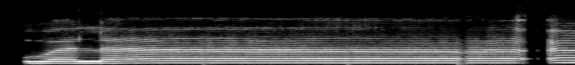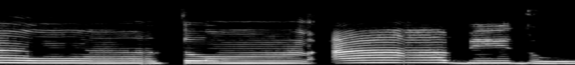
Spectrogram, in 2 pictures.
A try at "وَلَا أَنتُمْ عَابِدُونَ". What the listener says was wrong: இன்னும் கொஞ்சம் பின்னுக்கு போகணும். இன்னும் கொஞ்சம் பின்னுக்கு போகணும். இன்னும் கொஞ்சம் தொண்டையிட பின்பகுதியிலிருந்து வரணும். ஆபிதூன். ஆபிதூன். கொஞ்சம் பின்னுக்கு இருந்து வரணும்.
